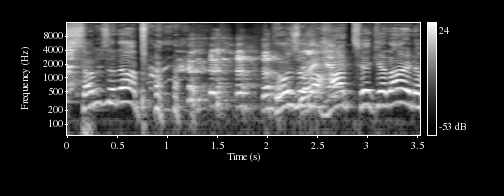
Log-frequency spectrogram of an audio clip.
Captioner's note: both laughing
